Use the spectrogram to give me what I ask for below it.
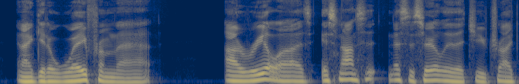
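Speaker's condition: No condition

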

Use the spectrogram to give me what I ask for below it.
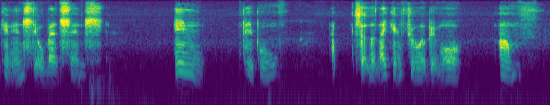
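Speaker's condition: Cerebral palsy; wheelchair user, much difficulty with motor function

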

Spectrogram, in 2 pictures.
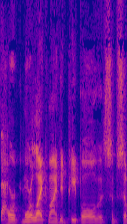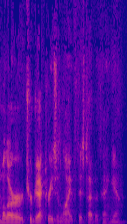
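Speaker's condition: No condition

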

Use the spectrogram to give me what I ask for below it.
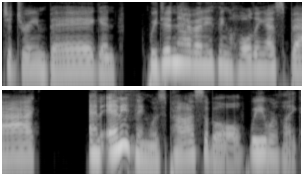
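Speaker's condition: No condition

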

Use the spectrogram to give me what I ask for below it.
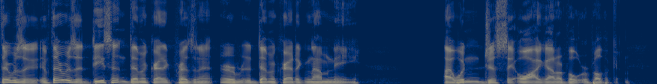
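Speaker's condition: No condition

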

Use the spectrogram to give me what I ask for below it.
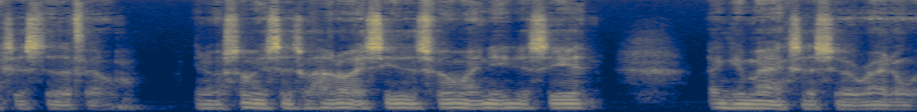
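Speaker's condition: Parkinson's disease; more as symptoms worsen

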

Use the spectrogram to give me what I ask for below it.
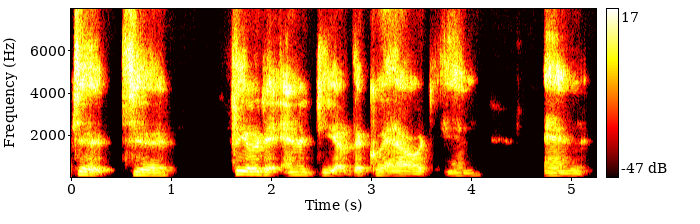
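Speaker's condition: Cerebral palsy; needs help from others

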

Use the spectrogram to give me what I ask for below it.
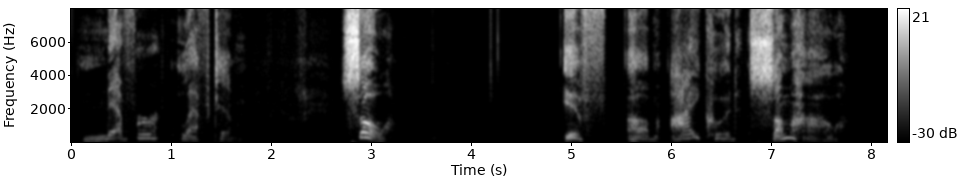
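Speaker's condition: Repeated vocal cord surgery; cancer three times

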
